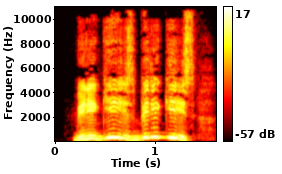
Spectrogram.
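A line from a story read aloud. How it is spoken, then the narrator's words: Frantic piercing yell. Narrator (Russian): нестерпимым голосом завопил ему в самое ухо возница, обезумевший от жары и сутолки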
